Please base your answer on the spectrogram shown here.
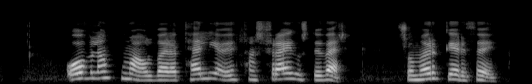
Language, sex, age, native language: Icelandic, female, 40-49, Icelandic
